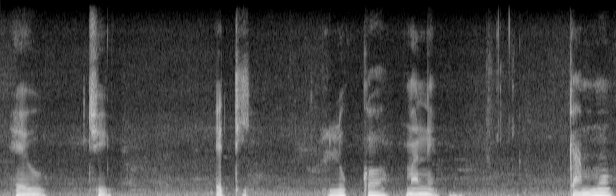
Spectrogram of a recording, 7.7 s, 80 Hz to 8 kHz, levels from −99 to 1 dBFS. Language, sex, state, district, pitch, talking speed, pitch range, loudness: Odia, male, Odisha, Khordha, 95 Hz, 45 wpm, 75-115 Hz, -16 LUFS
